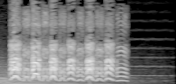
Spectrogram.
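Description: A short squeaky intro jingle: a quick run of about eight high chirping notes, each rising and falling in pitch, that cuts off suddenly after about a second and a half.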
